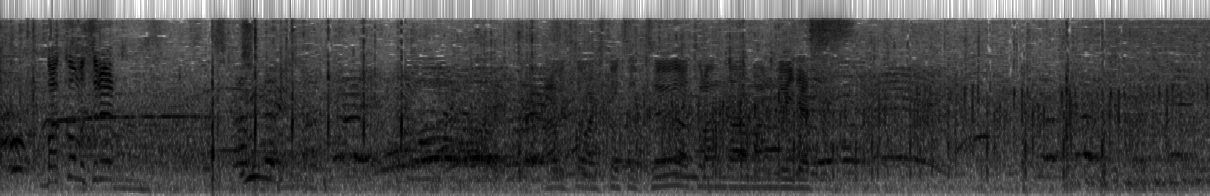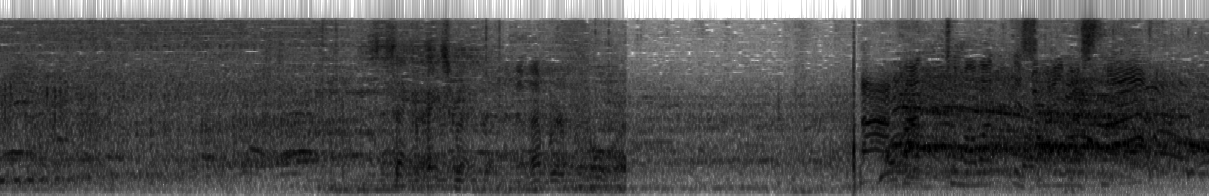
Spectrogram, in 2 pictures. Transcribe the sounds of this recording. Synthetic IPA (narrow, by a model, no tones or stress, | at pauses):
bakːomosɨɾɯ | aɯt̪oβaçi̥t̪o̞t͡sɨt̪ʰɨat̪oɾãnːamãŋɡɯid̪es | ssɛ̃ŋkə̃pẽsɹɛ̃nnʌ̃mbə˞fɔ | batʰːomaβat̪ːe̞ɕimaimaɕi̥t̪a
